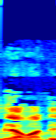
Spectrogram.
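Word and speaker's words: Myawaddy: sendiri itu ada di Kalau tulisannya miiawadi gitu bacanya miawadi Ya ini perbatasan antara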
